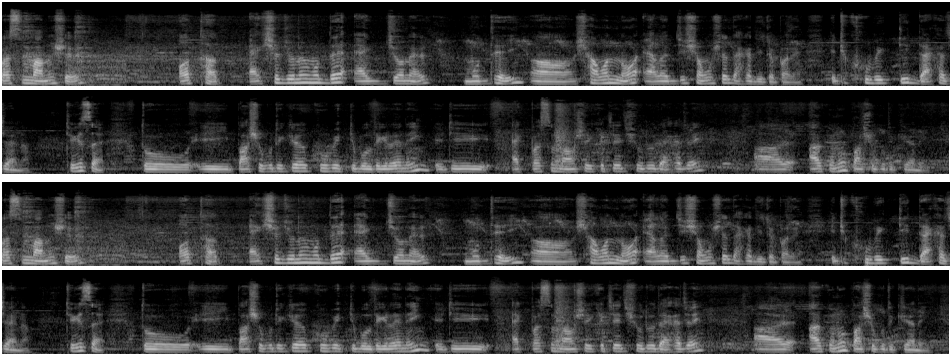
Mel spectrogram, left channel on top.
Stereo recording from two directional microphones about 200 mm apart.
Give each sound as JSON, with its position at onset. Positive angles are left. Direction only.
{"t": 0.0, "sound": "speech", "side_deg": 5}
{"t": 1.8, "sound": "speech", "side_deg": 10}
{"t": 15.7, "sound": "speech", "side_deg": -30}
{"t": 17.0, "sound": "speech", "side_deg": -45}
{"t": 17.9, "sound": "a man's voice", "side_deg": -30}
